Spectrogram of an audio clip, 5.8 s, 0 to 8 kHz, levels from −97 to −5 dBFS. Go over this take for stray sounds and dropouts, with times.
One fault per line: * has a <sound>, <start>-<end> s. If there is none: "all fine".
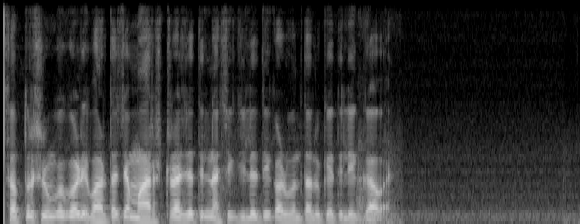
all fine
